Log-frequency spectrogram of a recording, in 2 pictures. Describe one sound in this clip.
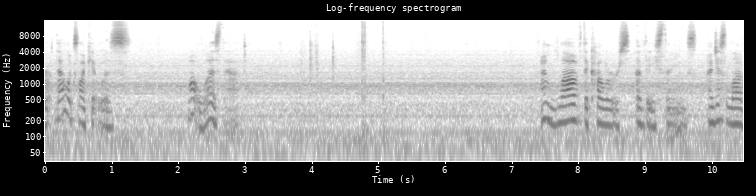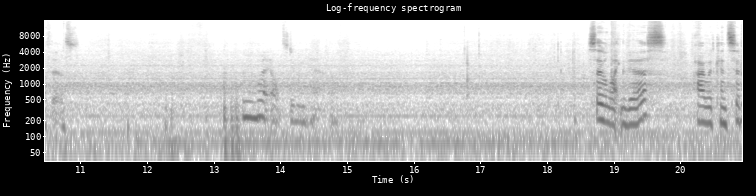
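Cloth rustles and crinkles as hands handle it.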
